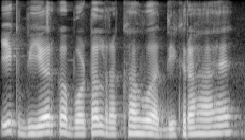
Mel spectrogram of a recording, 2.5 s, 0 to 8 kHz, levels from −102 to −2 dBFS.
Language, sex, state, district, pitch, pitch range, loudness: Hindi, male, Jharkhand, Ranchi, 150 Hz, 140-165 Hz, -16 LUFS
